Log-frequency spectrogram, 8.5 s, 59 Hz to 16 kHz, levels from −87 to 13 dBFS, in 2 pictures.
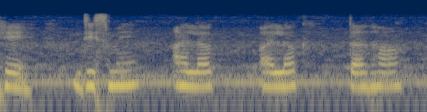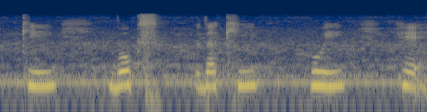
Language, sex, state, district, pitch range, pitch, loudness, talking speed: Hindi, female, Madhya Pradesh, Dhar, 225-280 Hz, 240 Hz, -16 LUFS, 70 wpm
